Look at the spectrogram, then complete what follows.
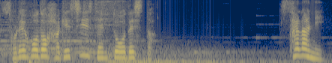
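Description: A woman with a high voice narrates a historical audio drama. Her delivery is scripted storytelling with dramatic phrasing, and music plays softly behind her. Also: slow pace.

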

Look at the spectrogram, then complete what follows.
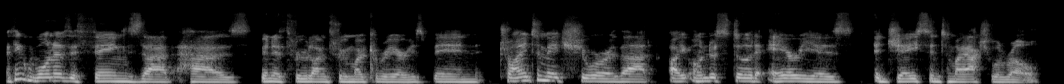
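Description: A middle-aged man with an Irish accent talks through his working life in a reflective, measured way. His voice sits at an ordinary middle pitch, and he takes his time. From Ireland. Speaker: guest, marketing executive. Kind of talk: casual interview answers.

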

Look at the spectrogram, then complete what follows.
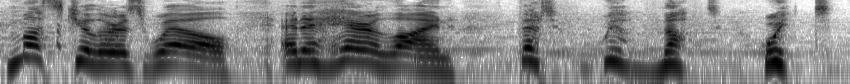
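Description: Eager teen hero, voiced by a man, grandly overacted old-time radio play, high and very animated. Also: a little slow, soft background music. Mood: grandly heroic. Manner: theatrical, overacted. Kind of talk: mock-archaic radio drama acting.

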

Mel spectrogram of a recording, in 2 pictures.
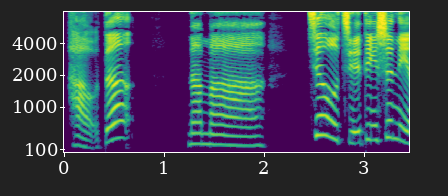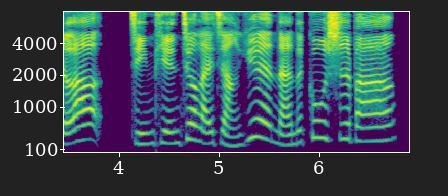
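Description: A woman's voice: high-pitched, animated, slow pace, fairly bright tone, smooth, no echo. A woman with a Taiwanese accent hosting and narrating stories expressively for children. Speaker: host and storyteller of a children's podcast.

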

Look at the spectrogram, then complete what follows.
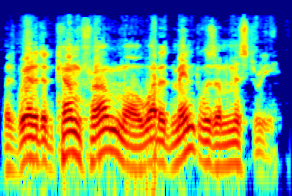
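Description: An actor playing a wry, wisecracking private detective who narrates a 1950s radio drama. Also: male voice, lowish voice, lively intonation, a little fast, breathy edge. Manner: dry, wisecracking, laconic. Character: wry hard-boiled male private eye. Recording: dull 1950s radio recording.

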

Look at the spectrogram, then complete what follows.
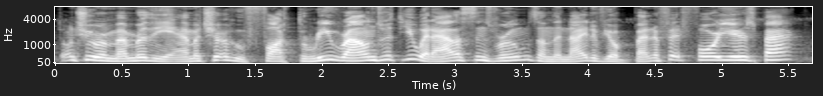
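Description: A man playing a confident, genial Victorian gentleman detective in an audio drama, assured, wry and articulate. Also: a little high, lively intonation, a little fast. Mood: amused, genial.

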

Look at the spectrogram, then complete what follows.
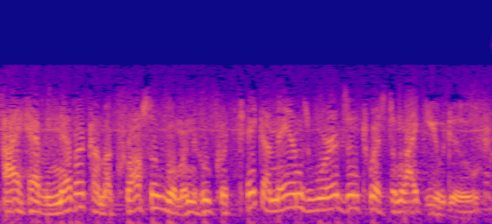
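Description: A man's voice: a little high, big pitch swings, normal speed. A grumbling but fond small-town father in an old radio play. His lightish voice rises and falls freely with folksy, dry teasing. The recording is dull and noisy. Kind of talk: 1940s radio acting.

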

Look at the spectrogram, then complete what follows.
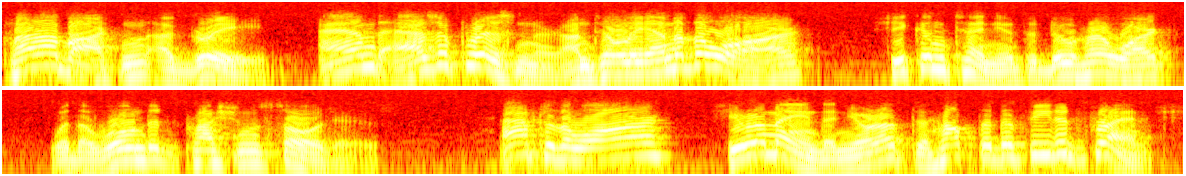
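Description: A man's voice: a little high, wildly swooping pitch, normal speed, breathy edge, narrow, tinny audio. An American man announcing in formal, earnest 1950s scripted radio style, on a thin old broadcast recording.

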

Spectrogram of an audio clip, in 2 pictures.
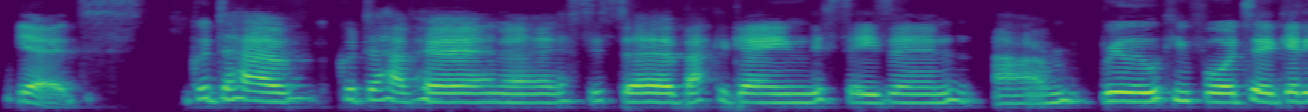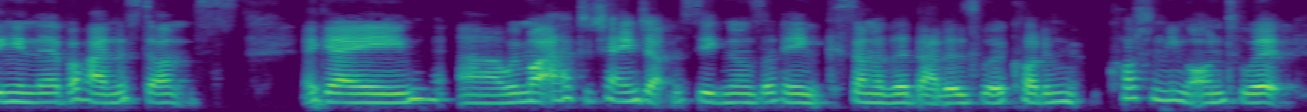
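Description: A woman's voice: medium pitch, steady tone, normal speed. A woman giving casual answers as an interview guest. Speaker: interview guest, club cricketer.

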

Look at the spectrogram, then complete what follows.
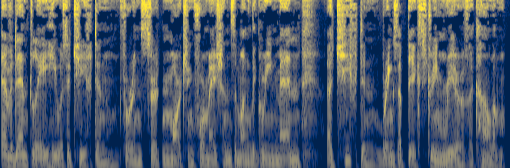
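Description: Male narrator for classic adventure fiction: lowish husky voice, measured storytelling, dry sound. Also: lively intonation, pushed and bright, no room sound. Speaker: audiobook narrator.

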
